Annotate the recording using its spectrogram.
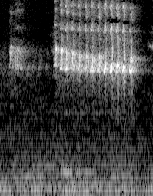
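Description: A bird calling: a short high note, then about a second of rapid high trill that slides slightly down in pitch.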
